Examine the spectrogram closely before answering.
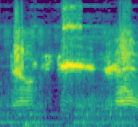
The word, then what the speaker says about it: Berenstain: I'm with you, I clearly remember it as, steam too, because I remember my papa telling me, no, you're saying it wrong, it says Berenstain, he corrected it, and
